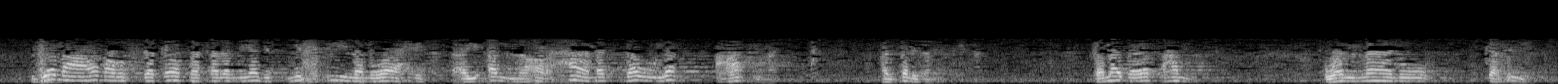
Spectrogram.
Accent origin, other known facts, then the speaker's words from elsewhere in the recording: Shubra Khit, Beheira, Egypt; نشأت في مدينة شبرا فيه وهي اقل من المدينة وفوق القرية، وكان اكثر رجالها يعملون بالتجارة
